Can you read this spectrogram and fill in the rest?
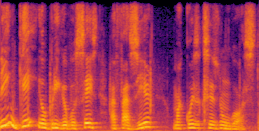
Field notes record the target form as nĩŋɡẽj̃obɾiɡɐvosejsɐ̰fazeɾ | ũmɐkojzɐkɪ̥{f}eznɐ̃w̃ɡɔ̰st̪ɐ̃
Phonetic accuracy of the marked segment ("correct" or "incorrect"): incorrect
